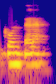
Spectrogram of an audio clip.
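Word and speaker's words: CONTARA: se llama la función contará no lleva tilde pero se pronuncia así contará la función contará te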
